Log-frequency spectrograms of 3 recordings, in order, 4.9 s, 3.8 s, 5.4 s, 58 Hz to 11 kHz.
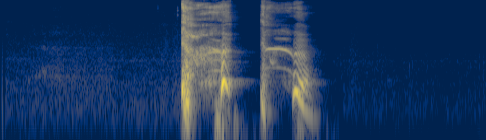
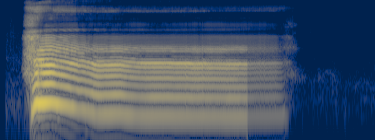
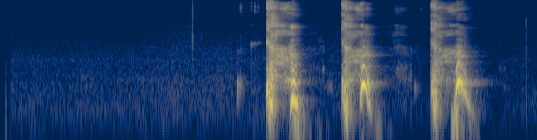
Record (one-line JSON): {"cough_length": "4.9 s", "cough_amplitude": 32250, "cough_signal_mean_std_ratio": 0.23, "exhalation_length": "3.8 s", "exhalation_amplitude": 24615, "exhalation_signal_mean_std_ratio": 0.51, "three_cough_length": "5.4 s", "three_cough_amplitude": 28396, "three_cough_signal_mean_std_ratio": 0.26, "survey_phase": "beta (2021-08-13 to 2022-03-07)", "age": "18-44", "gender": "Female", "wearing_mask": "No", "symptom_cough_any": true, "symptom_new_continuous_cough": true, "symptom_shortness_of_breath": true, "symptom_sore_throat": true, "symptom_fatigue": true, "symptom_onset": "6 days", "smoker_status": "Ex-smoker", "respiratory_condition_asthma": false, "respiratory_condition_other": false, "recruitment_source": "Test and Trace", "submission_delay": "1 day", "covid_test_result": "Positive", "covid_test_method": "ePCR"}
